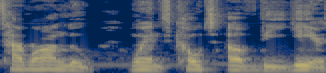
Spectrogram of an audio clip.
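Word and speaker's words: Tyronn Lue: And Tyrone Louu or Tyron Lou is how I pronounce it. A lot of people say Tyrone. It's Tyron Lou wins coach of the year.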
